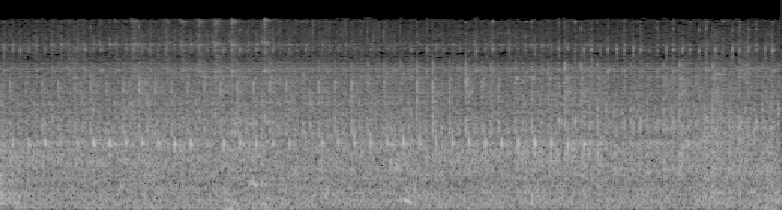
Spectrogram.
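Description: Small gamma-type Stirling engine running on an alcohol flame, giving a steady, rapid, even mechanical ticking.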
